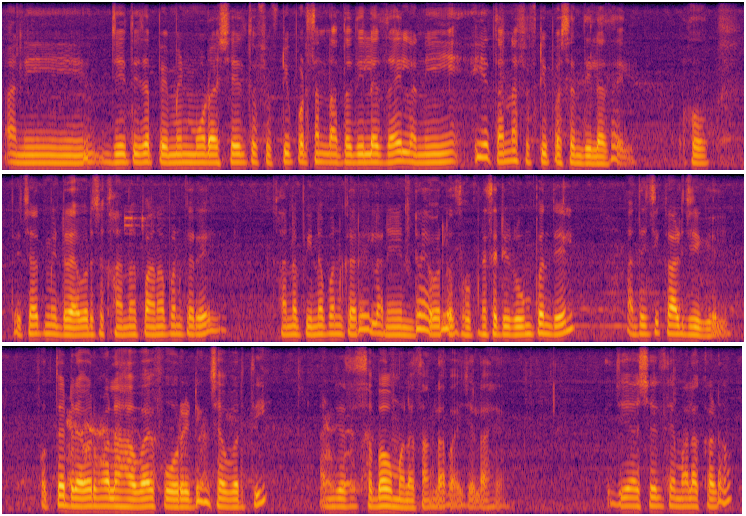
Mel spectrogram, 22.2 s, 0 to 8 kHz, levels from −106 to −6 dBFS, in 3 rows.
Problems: constant background noise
